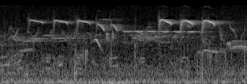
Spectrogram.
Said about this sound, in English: Distant Canada geese. So that, there's a lot of life here. It's a gorgeous mid April morning. A little bit windy, but I'm walking among the reed beds here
